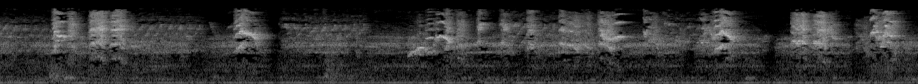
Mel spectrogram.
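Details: Hand-tame Bourke's parrot, young bird, filmed in Fukuoka, Japan, on 10 September 2024: harsh, broadband squawks come in short bursts separated by brief pauses, with several bursts clustered together and no other clear sounds.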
